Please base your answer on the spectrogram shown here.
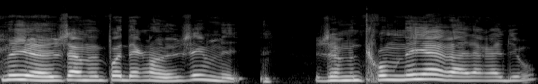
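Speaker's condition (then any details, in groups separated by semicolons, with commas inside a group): Cerebral palsy; since birth, unable to walk, personal helper comes, respite house since age 8 or 9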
